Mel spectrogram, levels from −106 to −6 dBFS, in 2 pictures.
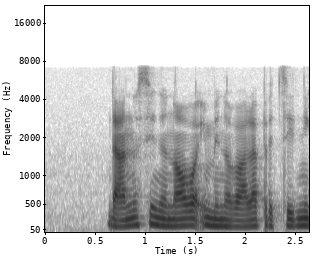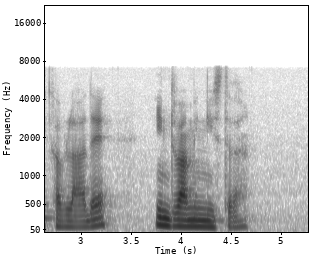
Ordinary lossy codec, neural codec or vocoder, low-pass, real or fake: none; none; 7.2 kHz; real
